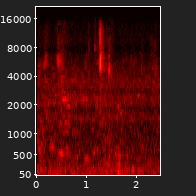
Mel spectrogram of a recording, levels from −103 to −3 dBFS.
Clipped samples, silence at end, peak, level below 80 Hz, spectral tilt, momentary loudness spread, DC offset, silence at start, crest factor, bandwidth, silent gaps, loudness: under 0.1%; 0 s; -36 dBFS; -82 dBFS; -0.5 dB/octave; 14 LU; under 0.1%; 0 s; 28 dB; 16.5 kHz; none; -60 LUFS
